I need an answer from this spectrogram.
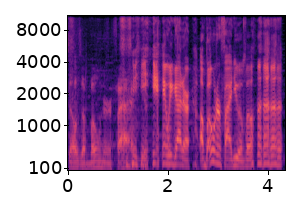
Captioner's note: laughs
